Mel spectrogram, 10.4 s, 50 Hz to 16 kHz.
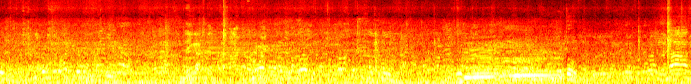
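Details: Cattle at a 2025 Qurbani cattle market: one drawn-out, low moo that rises and holds its pitch near the end, heard under steady crowd chatter, men's voices and market bustle.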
